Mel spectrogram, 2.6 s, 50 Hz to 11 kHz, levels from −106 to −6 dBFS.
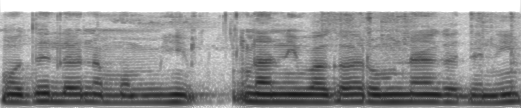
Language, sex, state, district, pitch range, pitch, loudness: Kannada, female, Karnataka, Belgaum, 180-185 Hz, 185 Hz, -25 LUFS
